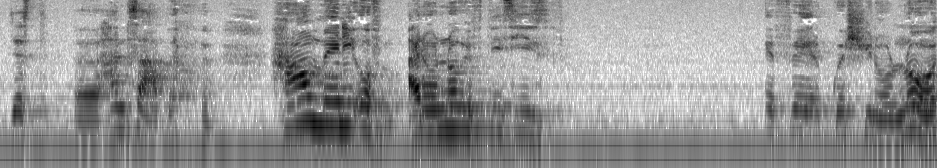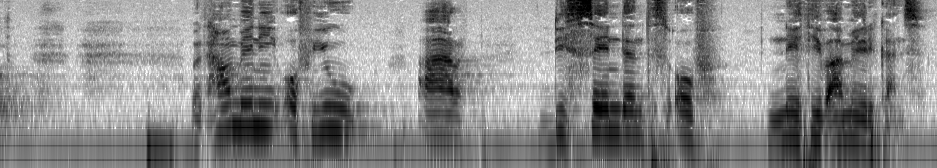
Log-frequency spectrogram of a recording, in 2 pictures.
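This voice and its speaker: A man's voice: fairly high pitch, darkish tone. Ethiopian-accented man speaking in an echoey hall. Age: middle-aged or older, over 44. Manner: halting, asks the audience questions. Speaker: guest speaker, refugee advocate. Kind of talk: public talk to an audience. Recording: echoey hall, clear background noise and hum.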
